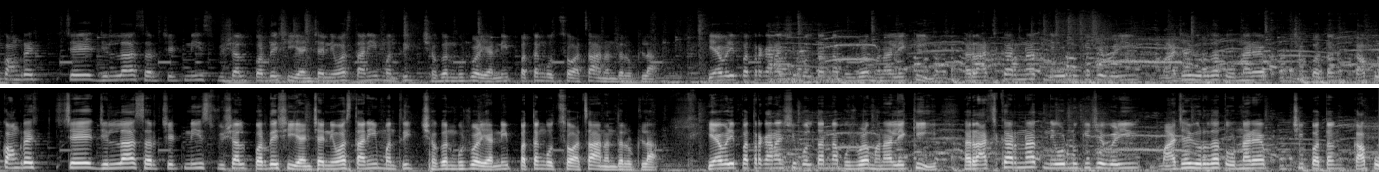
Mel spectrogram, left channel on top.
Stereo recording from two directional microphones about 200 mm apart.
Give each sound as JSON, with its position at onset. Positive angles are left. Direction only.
{"t": 0.0, "sound": "speech", "side_deg": -45}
